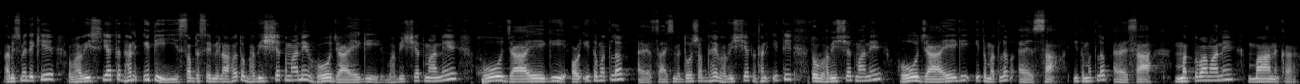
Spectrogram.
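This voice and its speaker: A man's voice: on the high side, animated, normal speed, hardly any pauses, darkish tone. A man teaching a class, going word by word and repeating each meaning, calling his students "beta". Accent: Hindi. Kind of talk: classroom lesson.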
